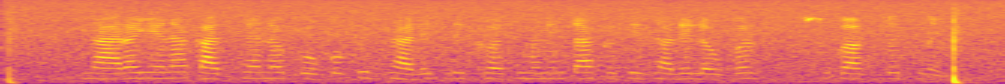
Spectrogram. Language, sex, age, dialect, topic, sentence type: Marathi, female, 18-24, Northern Konkan, agriculture, statement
